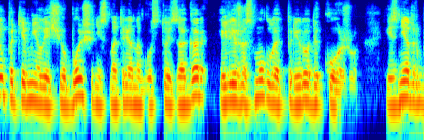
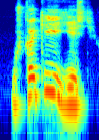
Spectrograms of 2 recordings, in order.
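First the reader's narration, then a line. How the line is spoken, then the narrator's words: Snorting. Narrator (Russian): хмыкнул паня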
